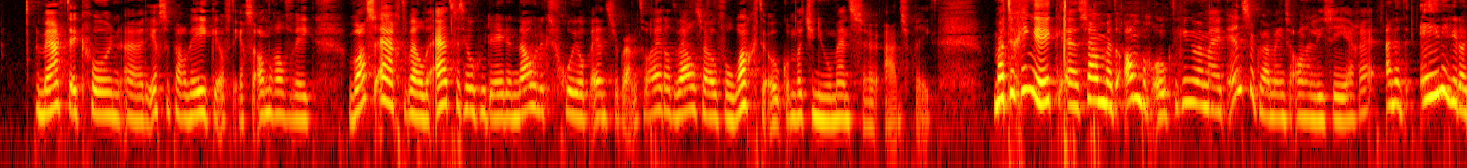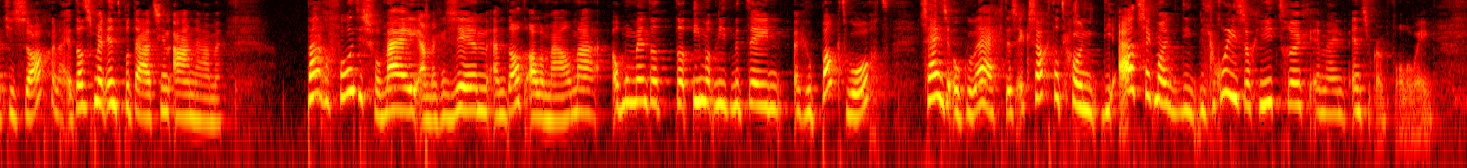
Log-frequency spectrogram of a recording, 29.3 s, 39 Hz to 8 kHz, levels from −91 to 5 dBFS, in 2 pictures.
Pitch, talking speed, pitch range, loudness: 245 Hz, 225 wpm, 210-295 Hz, -26 LUFS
